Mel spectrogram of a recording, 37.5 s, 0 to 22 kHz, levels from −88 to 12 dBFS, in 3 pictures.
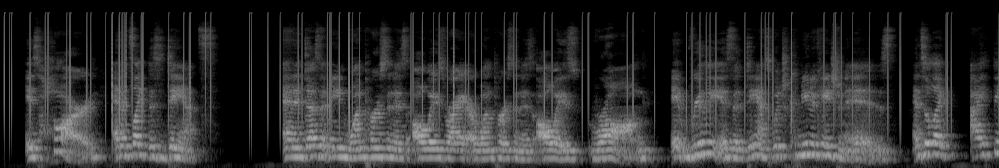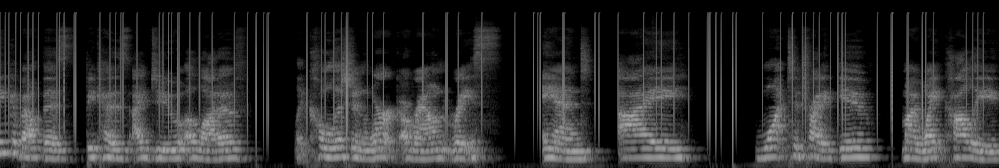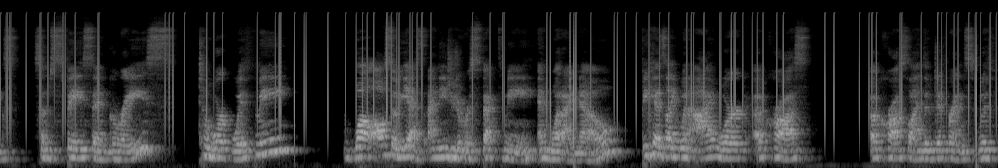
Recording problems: off-mic speech; far
room echo; slight; dies away in 0.3 s
crackle, like an old record; loud; 7 dB below the speech

